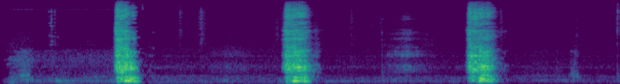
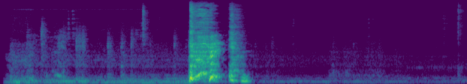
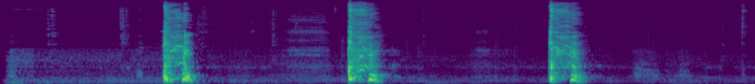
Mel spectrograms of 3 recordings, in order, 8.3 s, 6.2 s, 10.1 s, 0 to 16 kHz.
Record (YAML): exhalation_length: 8.3 s
exhalation_amplitude: 24225
exhalation_signal_mean_std_ratio: 0.27
cough_length: 6.2 s
cough_amplitude: 27791
cough_signal_mean_std_ratio: 0.24
three_cough_length: 10.1 s
three_cough_amplitude: 32767
three_cough_signal_mean_std_ratio: 0.23
survey_phase: beta (2021-08-13 to 2022-03-07)
age: 65+
gender: Male
wearing_mask: 'No'
symptom_none: true
smoker_status: Ex-smoker
respiratory_condition_asthma: false
respiratory_condition_other: false
recruitment_source: REACT
submission_delay: 1 day
covid_test_result: Negative
covid_test_method: RT-qPCR
influenza_a_test_result: Negative
influenza_b_test_result: Negative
